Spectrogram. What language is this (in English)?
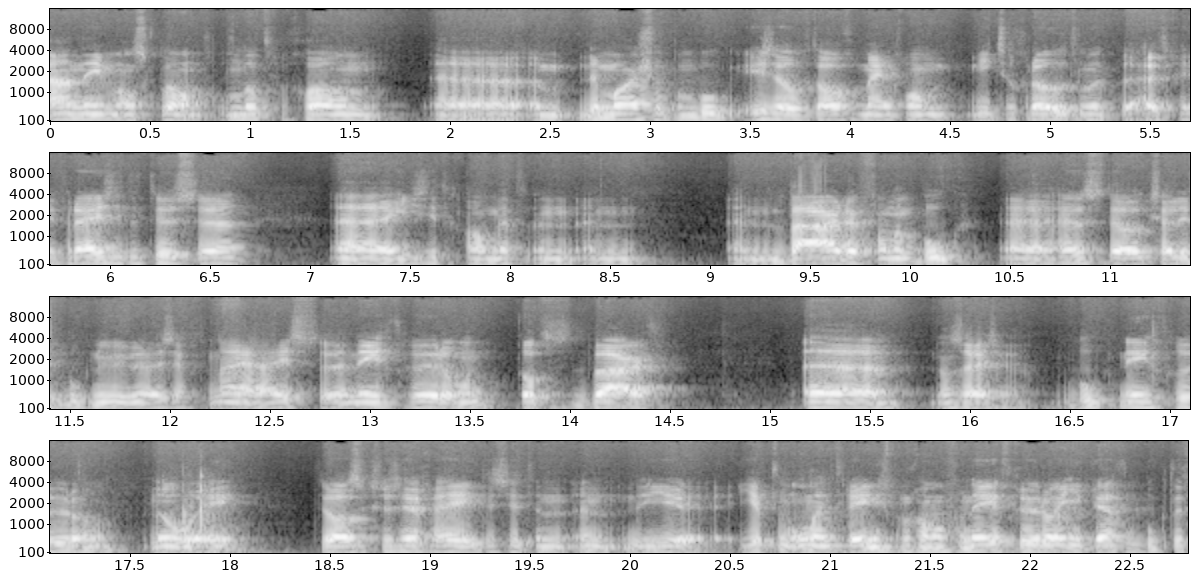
Dutch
